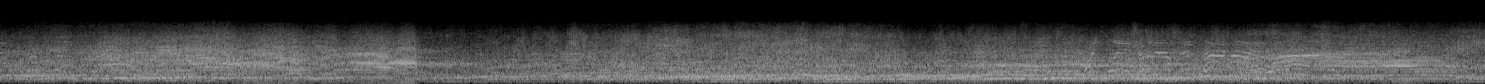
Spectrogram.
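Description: Race car engines roar loudly, revving up and down as they speed past.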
